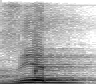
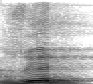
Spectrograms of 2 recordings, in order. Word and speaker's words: diên: Âm Hán Việt đọc là diên, còn có âm đọc khác là duyên.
